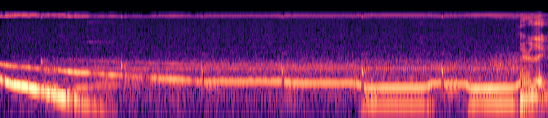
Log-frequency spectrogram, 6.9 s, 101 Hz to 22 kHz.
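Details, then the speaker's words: Yaesu FT-101ZD transceiver in tune mode on WWV at 10 MHz: steady tone gliding down in pitch then holding; heterodyne growl from tuning just off station frequency, vanishing at zero beat. "and then what we're going to do is tune either side of the station and you'll hear a growl so if i tune here the frequency change"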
